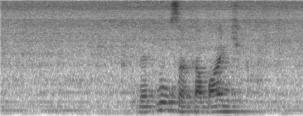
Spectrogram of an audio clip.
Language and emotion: Russian, neutral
